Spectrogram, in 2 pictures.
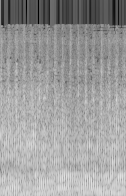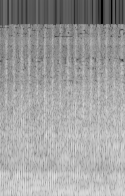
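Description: Helicopter on the ground with its rotor turning at speed: engine running steadily under a fast, even chop of the rotor blades.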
